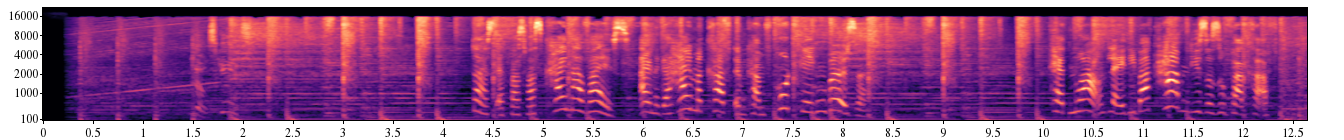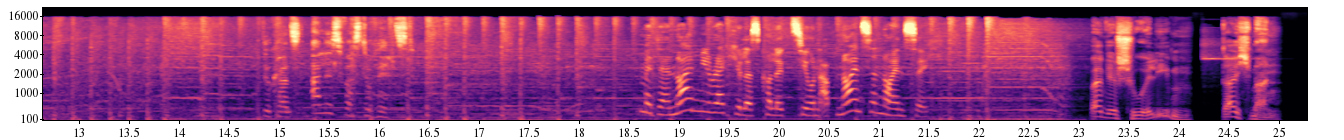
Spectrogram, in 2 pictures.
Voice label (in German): Werbung TV; Deichmann Miraculous Kollektion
